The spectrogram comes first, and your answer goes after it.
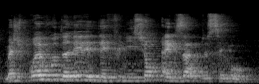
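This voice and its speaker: A man's voice: high-pitched, animated, fast, fairly bright tone. A male pastor preaching a Sunday sermon in a church, teaching and explaining Greek words, often stopping to say "Amen". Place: church sanctuary. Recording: very echoey hall, mic far off.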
